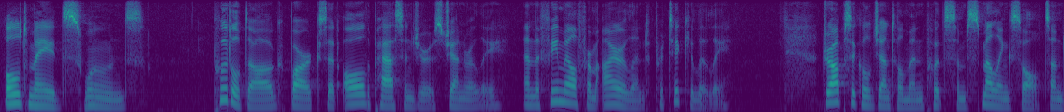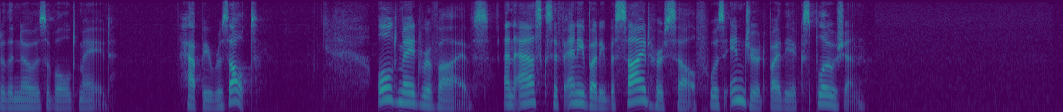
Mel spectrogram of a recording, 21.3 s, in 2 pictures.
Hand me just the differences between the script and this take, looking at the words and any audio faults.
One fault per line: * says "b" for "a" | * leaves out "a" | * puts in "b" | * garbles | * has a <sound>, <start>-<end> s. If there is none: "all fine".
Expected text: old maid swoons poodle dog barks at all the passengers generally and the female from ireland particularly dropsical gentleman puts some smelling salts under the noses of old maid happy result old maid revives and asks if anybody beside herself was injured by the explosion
* says "nose" for "noses"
